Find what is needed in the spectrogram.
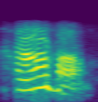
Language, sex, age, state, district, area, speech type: Odia, female, 60+, Odisha, Jharsuguda, rural, conversation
